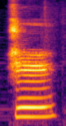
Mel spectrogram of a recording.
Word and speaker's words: zhi: zhi. The front of your tongue initially touches the hard palate.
